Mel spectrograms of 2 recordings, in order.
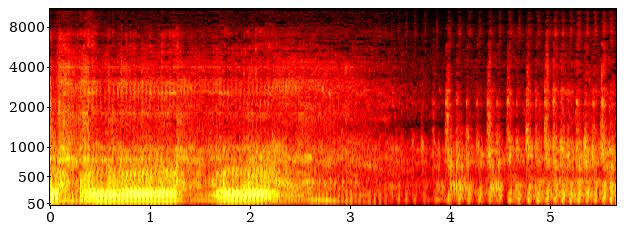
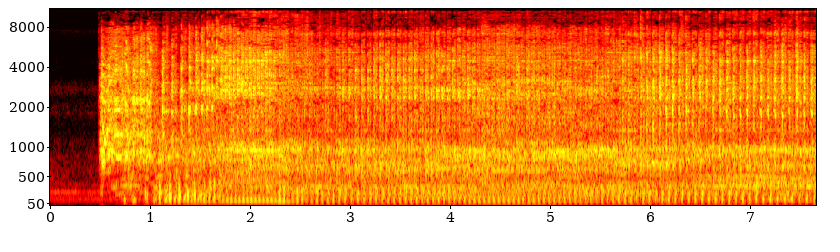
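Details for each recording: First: Yamaha Mio i 125 scooter engine after repair of a piston slap/connecting rod noise by replacing the block set, settling into an even steady idle putter with no top-end knocking. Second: Yamaha Mio i 125 before repair, engine suddenly noisy. A fast, harsh, rattling idle with even metallic tapping: piston slap, fixed by replacing the block set.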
